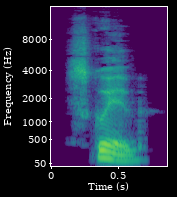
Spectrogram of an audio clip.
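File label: "squib", Australian English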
